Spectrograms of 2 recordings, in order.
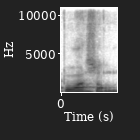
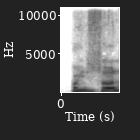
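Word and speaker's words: Poisson: Ini bacanya peasong ya, poison atau peasong.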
